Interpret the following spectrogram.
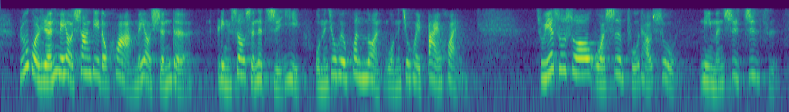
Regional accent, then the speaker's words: China; 我们中国人也说哈，爱你会打你哈

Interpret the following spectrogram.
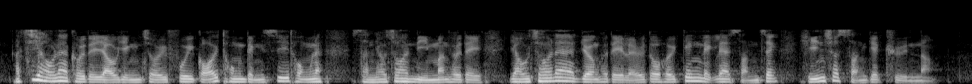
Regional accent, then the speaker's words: China; 就好似呢我哋中国人呢成日都会讲到啊咩分久必合啊

